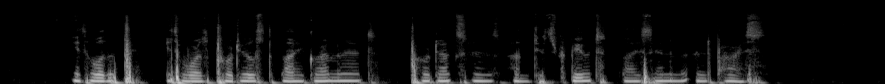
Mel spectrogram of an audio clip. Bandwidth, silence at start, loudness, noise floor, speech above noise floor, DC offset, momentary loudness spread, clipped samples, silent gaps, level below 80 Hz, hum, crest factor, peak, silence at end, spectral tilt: 11 kHz; 0.75 s; -27 LUFS; -73 dBFS; 48 dB; under 0.1%; 9 LU; under 0.1%; none; -38 dBFS; none; 24 dB; -2 dBFS; 1.2 s; -8 dB/octave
